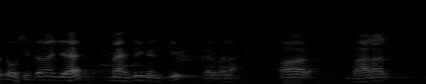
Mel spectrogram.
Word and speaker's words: مہدی: بر محمد وآل محمد۔ اور مہدی بھی نہیں ہے بلکہ مہدی ہے، صحیح لفظ جو ہے وہ ہے مہدی۔ تو اس سے آسان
